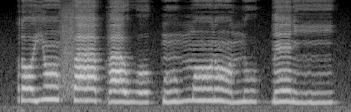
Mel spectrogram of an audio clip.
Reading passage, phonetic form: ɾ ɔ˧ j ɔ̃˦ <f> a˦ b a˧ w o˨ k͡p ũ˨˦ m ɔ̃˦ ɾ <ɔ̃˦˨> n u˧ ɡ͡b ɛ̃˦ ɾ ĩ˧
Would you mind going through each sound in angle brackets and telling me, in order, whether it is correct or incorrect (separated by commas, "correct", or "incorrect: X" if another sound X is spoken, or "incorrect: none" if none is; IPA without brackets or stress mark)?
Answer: correct, correct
